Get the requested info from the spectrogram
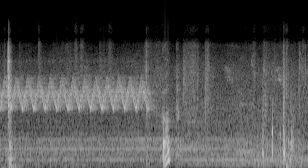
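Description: Electronic warbling siren, a fast rising sweep repeated about five times a second, sounding for about three seconds from a horn-symbol switch on the truck's interior panel before cutting off; it serves as a call signal to summon the family. A short sound follows just after it stops.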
